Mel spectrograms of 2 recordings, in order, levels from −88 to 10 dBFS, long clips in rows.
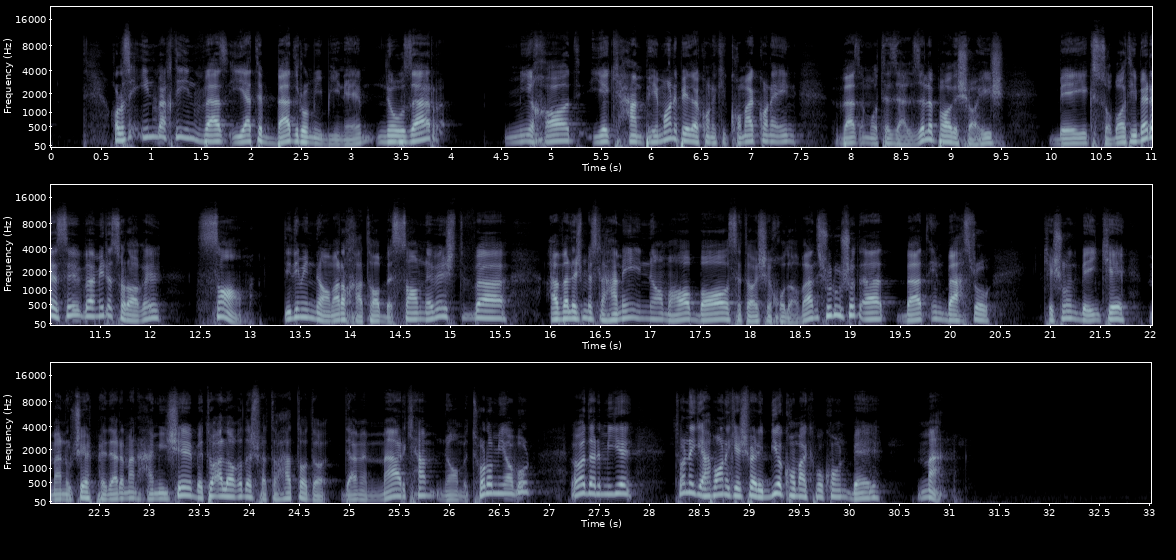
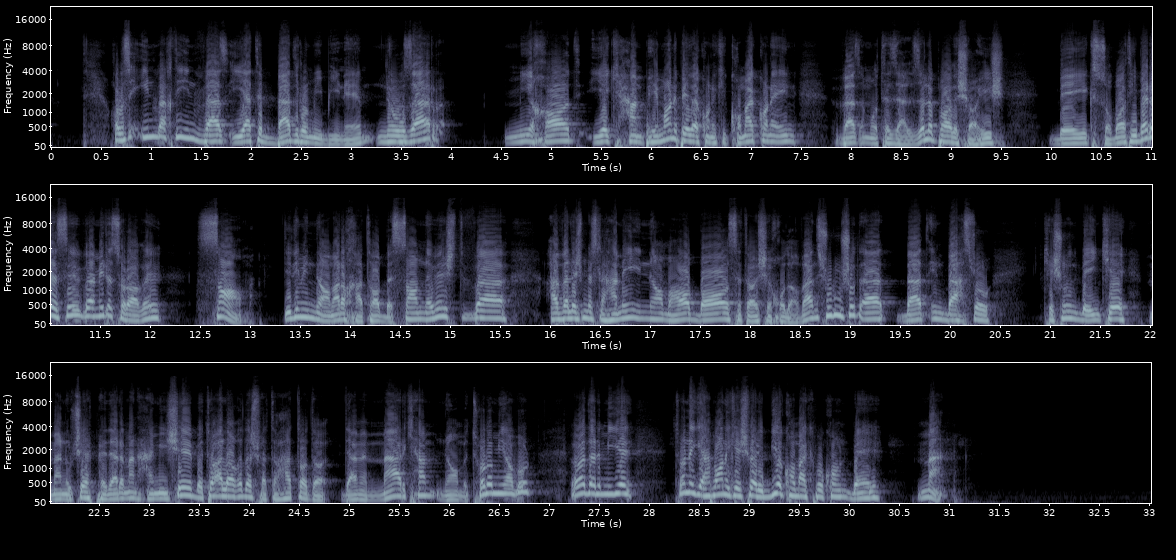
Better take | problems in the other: first | distortion; heavy; 7 dB below the speech

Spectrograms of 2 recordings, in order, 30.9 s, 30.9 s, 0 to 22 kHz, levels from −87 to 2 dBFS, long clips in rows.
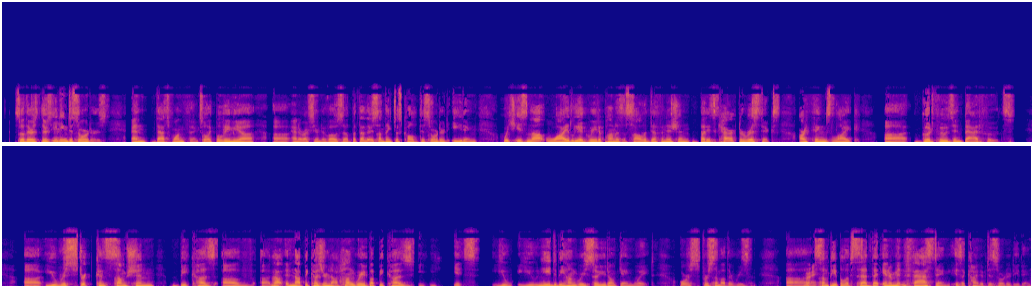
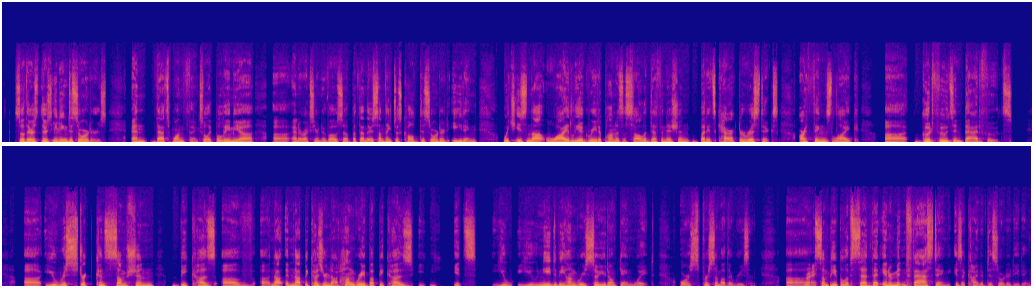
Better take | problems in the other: second | garbled, watery; badly; nothing above 7.5 kHz

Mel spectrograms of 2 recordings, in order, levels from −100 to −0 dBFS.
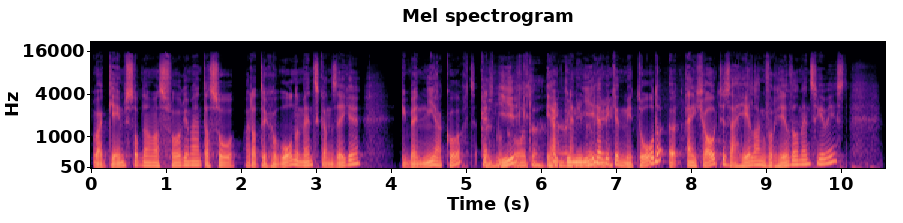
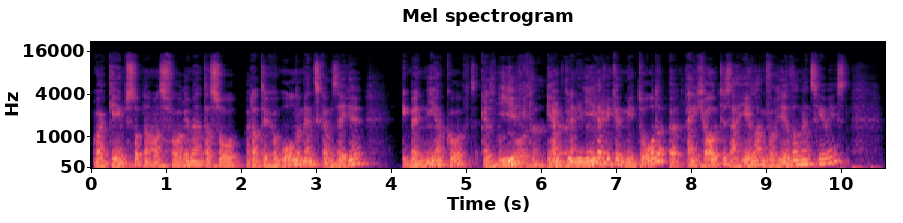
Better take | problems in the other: first | off-mic speech; far // room echo; very slight; dies away in 0.2 s

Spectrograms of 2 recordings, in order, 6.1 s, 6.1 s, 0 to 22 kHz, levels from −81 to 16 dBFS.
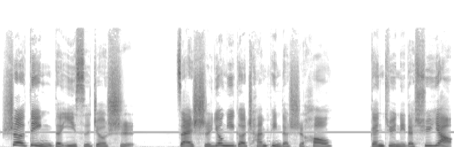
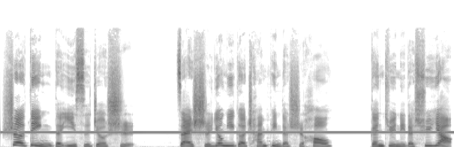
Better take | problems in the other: first | high-pitched whine; loud; throughout; 2.5 kHz, 10 dB below the speech; faint in the first

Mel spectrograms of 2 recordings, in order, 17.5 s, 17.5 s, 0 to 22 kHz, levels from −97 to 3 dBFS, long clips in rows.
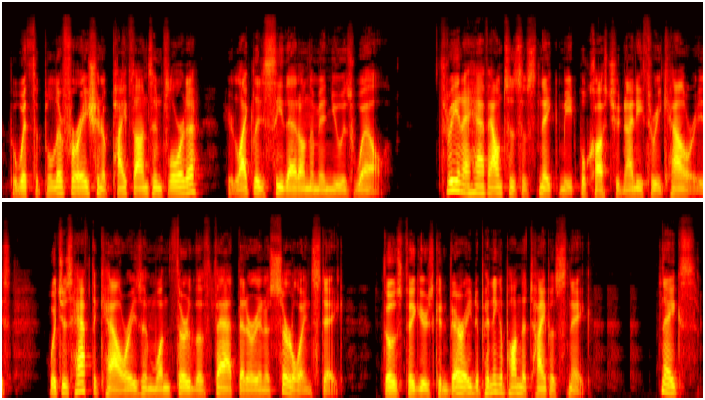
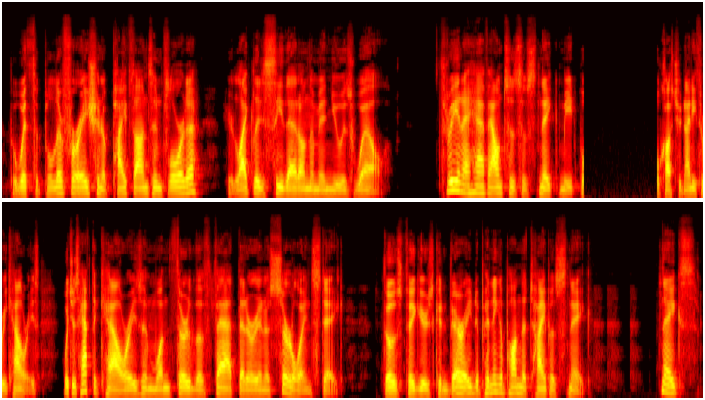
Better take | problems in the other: first | audio freezing; at 7.5 s for 1 s

